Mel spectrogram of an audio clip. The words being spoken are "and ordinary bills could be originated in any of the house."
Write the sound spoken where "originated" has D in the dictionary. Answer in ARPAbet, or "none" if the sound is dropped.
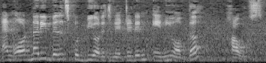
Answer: D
